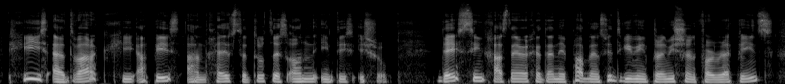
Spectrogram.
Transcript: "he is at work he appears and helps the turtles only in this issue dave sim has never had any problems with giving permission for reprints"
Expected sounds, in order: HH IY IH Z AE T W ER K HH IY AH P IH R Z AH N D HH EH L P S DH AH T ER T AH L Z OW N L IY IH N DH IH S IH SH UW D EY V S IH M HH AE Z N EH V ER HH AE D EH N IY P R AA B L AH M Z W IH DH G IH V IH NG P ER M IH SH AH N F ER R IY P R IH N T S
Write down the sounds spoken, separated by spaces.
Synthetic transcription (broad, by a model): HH IY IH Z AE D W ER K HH IY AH P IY L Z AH N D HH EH L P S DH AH T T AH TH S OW N L IY IH N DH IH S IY SH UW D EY S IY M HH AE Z N EH V ER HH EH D EH N IY P R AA B L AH M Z W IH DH G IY V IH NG P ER M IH SH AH N F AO R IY P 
